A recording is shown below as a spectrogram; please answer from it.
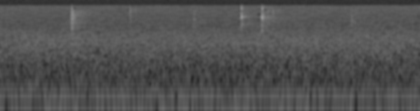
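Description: A few faint, sharp clicks at the computer, two of them close together a little past the middle, over a steady low hum and hiss of room noise.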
